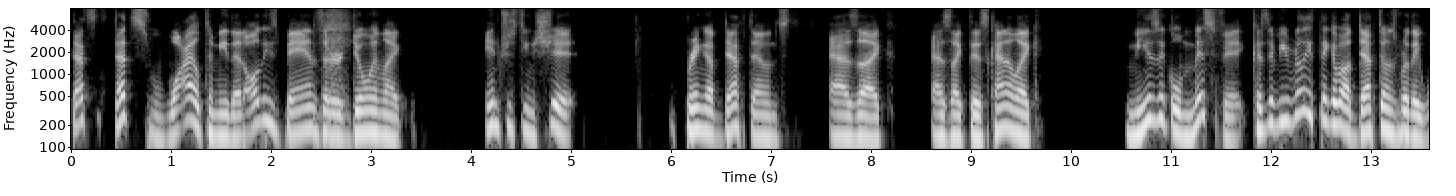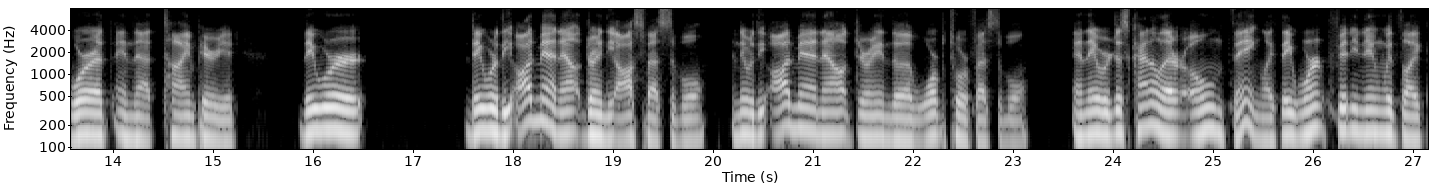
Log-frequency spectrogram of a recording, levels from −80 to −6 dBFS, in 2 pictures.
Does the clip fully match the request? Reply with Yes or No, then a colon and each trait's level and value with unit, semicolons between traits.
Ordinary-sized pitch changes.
Yes: average, 4.1 semitones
